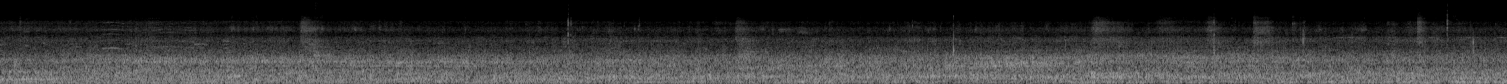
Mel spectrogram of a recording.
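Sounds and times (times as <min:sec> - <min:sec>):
outdoor background noise: 0:00.0 - 0:15.0.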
